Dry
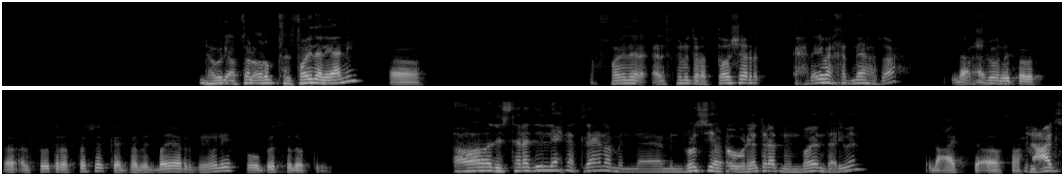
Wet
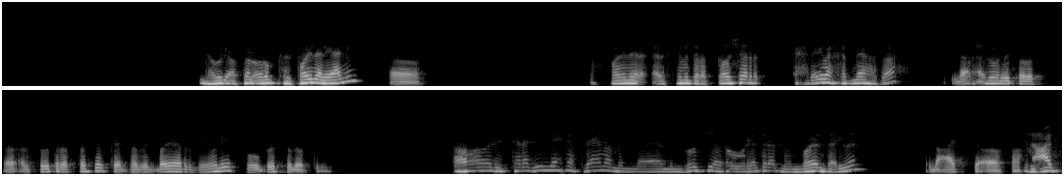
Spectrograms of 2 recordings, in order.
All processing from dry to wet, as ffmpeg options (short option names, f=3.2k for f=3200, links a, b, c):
-filter_complex "[0:a]asettb=1/sr,asplit=3[a][b][c];[a]atrim=end=15.244[d];[b]atrim=start=15.24:end=18.52,asetpts=PTS-STARTPTS,afade=t=in:d=0.004:c=qsin,afade=t=out:st=3.276:d=0.004:c=qsin,acompressor=threshold=-31dB:ratio=4:attack=3.2:release=140:knee=1:detection=peak,flanger=delay=4.1:depth=1.7:regen=79:speed=1.5:shape=sinusoidal[e];[c]atrim=start=18.516[f];[d][e]acrossfade=d=0.004:c1=hsin:c2=qsin[g];[g][f]acrossfade=d=0.004:c1=qsin:c2=hsin,lowpass=1.1k,equalizer=f=140:w=2.6:g=13"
